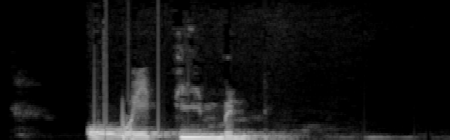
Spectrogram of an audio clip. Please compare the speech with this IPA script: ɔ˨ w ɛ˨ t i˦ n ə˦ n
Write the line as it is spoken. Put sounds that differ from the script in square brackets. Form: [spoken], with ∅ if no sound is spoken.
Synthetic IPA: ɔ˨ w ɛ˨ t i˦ [m] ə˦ n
